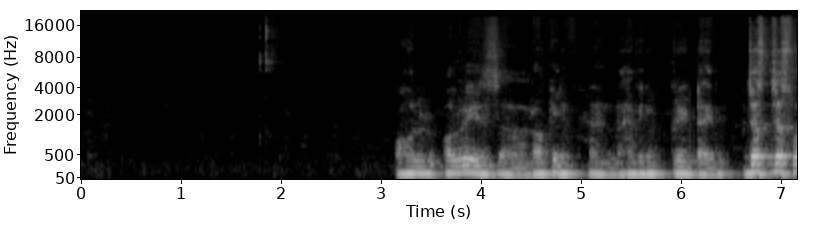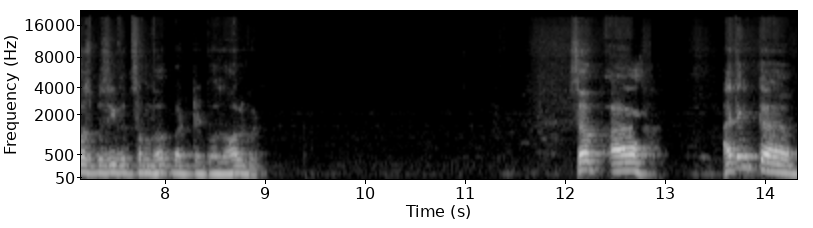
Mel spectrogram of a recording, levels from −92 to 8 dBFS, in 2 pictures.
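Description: Lost packets rebuilt from error correction at 3.71–3.85, 5.21–5.23 and 6.07–6.17 s: low-bitrate backup copies fill each gap, so the speech briefly turns rougher and noisier without dropping out.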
